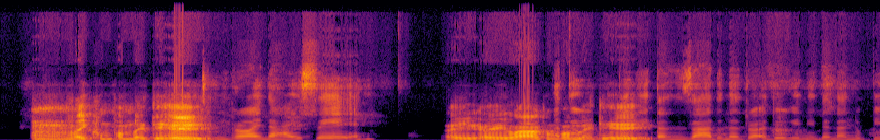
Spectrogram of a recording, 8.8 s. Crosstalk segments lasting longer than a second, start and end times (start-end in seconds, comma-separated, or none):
none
